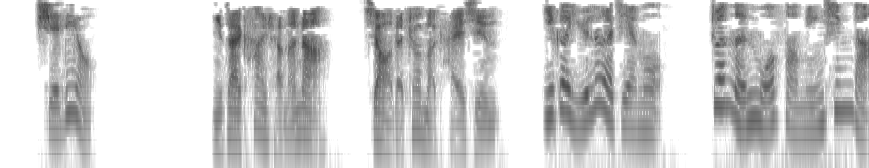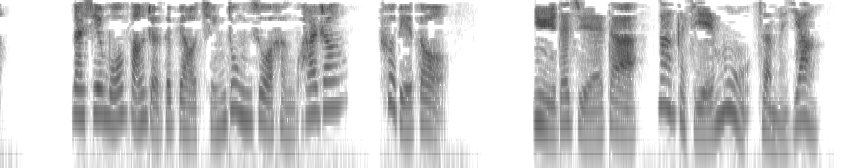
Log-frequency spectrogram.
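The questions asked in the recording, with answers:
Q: 女的觉得那个节目怎么样?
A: 很逗,很好笑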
